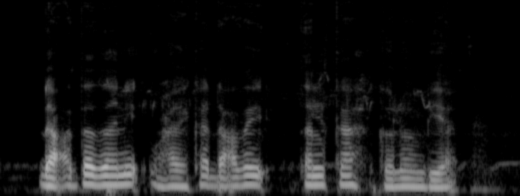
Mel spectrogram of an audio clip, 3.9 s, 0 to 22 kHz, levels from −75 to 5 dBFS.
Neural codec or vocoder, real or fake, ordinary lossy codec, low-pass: none; real; none; none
